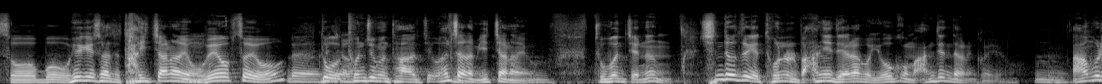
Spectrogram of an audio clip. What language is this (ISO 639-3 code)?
kor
